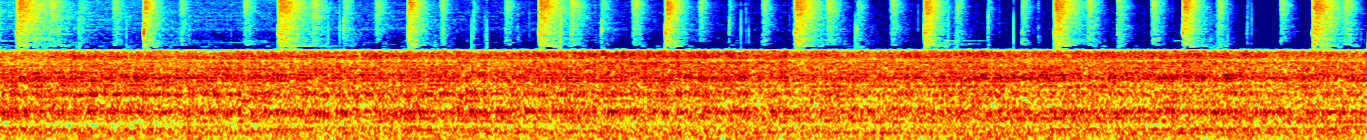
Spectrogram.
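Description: Steady drone of the heavy engine of a high-reach demolition machine with a claw arm, running without a break.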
